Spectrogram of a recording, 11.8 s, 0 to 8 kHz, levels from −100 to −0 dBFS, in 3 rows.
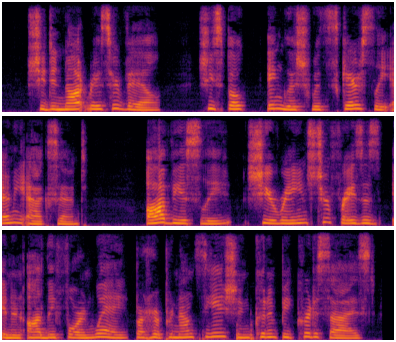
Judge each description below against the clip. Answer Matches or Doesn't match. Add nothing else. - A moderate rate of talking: Matches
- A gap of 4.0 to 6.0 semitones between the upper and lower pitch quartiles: Doesn't match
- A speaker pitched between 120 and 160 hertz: Doesn't match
